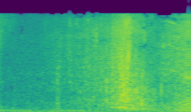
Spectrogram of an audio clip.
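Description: Skis sliding across a wooden parquet floor: a rush of scraping noise that rises and peaks about one and a half seconds in, then falls away.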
